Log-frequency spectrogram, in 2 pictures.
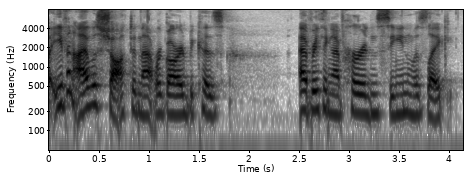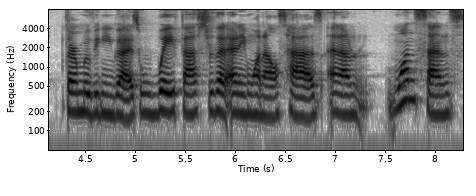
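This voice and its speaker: Fairly even intonation in a normal speaking voice, delivered at a fairly quick pace. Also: woman. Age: 20s. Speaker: professional wrestler. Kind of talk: interview.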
